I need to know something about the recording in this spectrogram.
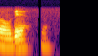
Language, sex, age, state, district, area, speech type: Bodo, female, 45-60, Assam, Chirang, rural, conversation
